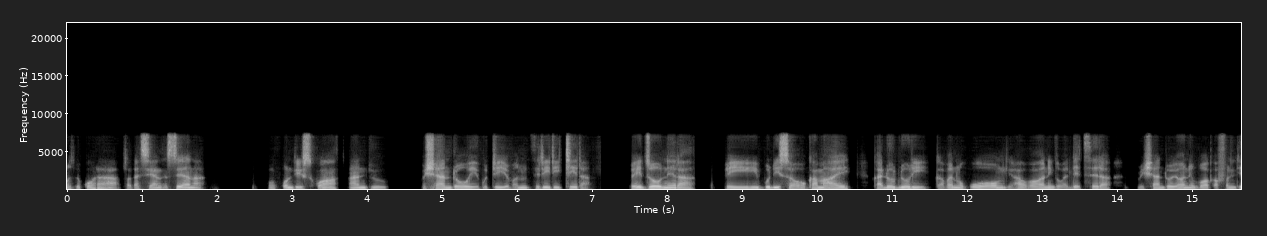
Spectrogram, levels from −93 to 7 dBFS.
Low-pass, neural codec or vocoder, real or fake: 7.2 kHz; codec, 16 kHz, about 1 kbps, DyCAST, with the encoder's durations; fake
